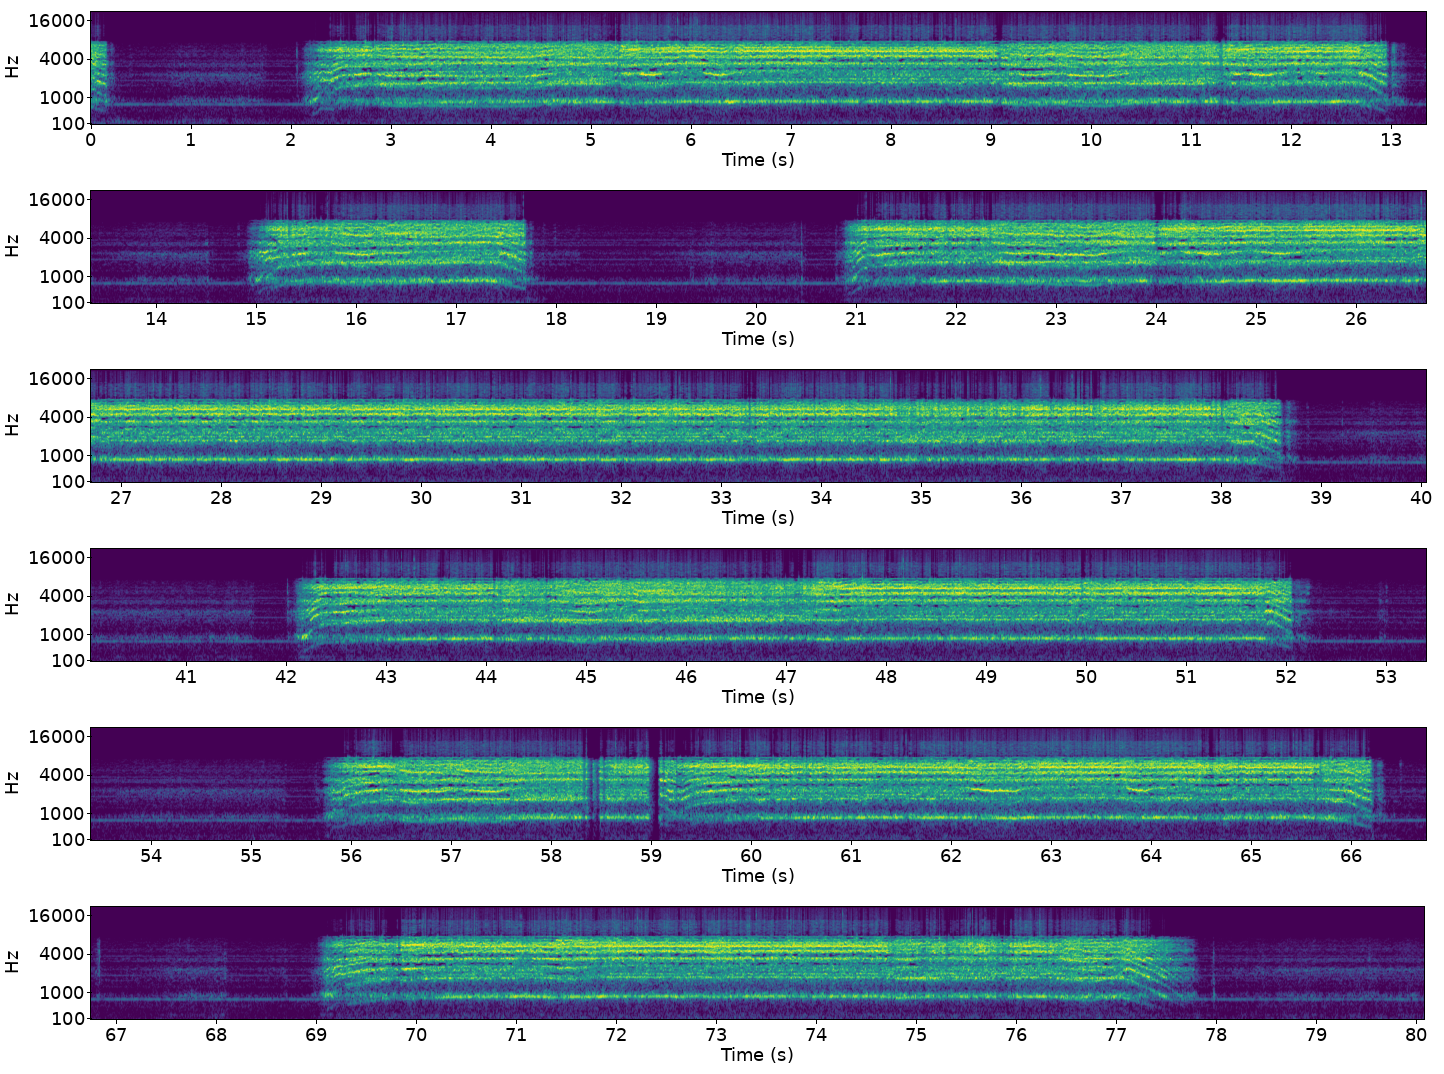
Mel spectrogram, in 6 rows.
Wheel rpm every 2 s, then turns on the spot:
40, 140, 220, 230, 230, 220, 110, 80, 190, 10, 80, 220, 220, 230, 230, 230, 230, 230, 230, 90, 20, 170, 230, 230, 230, 220, 30, 20, 180, 210, 230, 230, 230, 30, 80, 230, 230, 230, 150, 20.
0-2 18-20 38-42 52-54 66-68 78-80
